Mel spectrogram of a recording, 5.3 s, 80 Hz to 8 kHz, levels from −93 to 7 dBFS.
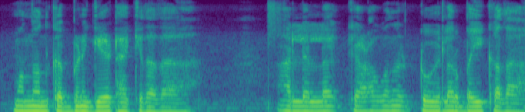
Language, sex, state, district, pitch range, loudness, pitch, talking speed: Kannada, male, Karnataka, Bidar, 110-125 Hz, -17 LUFS, 120 Hz, 115 wpm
